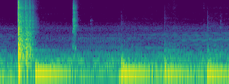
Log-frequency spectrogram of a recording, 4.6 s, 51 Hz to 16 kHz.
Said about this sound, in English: It's not even clacking around. It basically is like 9/10 the size of the gap between my hands. Just throw a few other dice in there just to hear the clack.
